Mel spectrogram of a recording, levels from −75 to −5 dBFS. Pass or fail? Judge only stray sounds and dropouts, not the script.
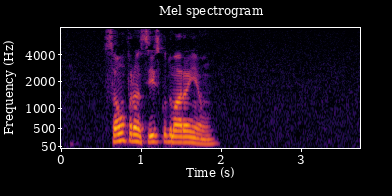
pass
